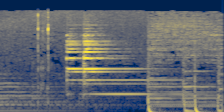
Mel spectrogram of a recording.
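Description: Two short mouse-click sound effects, then a bright bell-chime notification sound effect that rings for under a second. About one and a half seconds in, music with a heavy, pulsing bass beat starts.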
